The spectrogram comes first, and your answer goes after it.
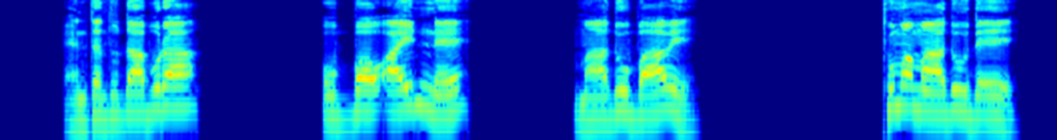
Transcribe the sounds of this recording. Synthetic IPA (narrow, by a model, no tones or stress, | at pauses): ʔɪnt̪ːɛnt̪̬ːʊd̪aːbʊɾaː | ʊbːɐwɐjnːɛ | maːd̪uːbaːwe̞ː | t̪ʊmɐmaːd̪uːd̪ɛʔe̞ː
